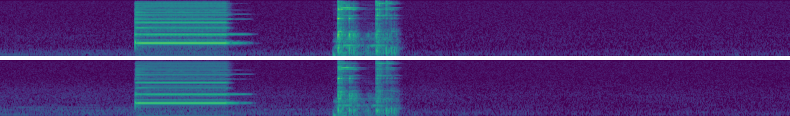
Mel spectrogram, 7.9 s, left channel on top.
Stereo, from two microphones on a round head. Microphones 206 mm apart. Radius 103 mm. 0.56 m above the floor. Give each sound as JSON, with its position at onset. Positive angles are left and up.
{"t": 1.4, "sound": "an alarm", "side_deg": 60, "distance_m": 0.8}
{"t": 3.3, "sound": "breaking glass", "side_deg": 45, "distance_m": 1.3}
